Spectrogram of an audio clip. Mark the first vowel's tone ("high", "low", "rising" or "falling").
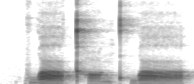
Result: falling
